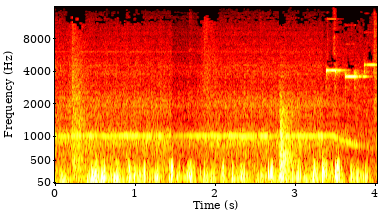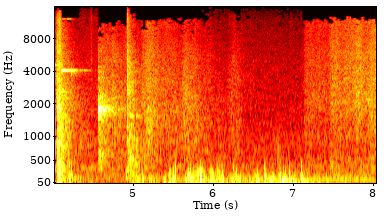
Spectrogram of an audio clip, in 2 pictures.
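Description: Built-in Miele oven: a steady tone that glides down and stops about three and a half seconds in, then a quick run of short electronic beeps, a click, and the oven door being opened.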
